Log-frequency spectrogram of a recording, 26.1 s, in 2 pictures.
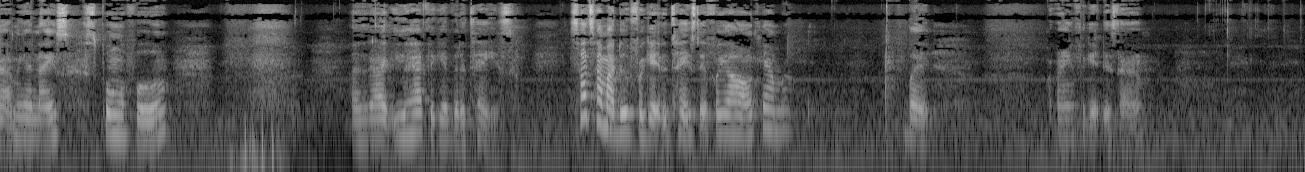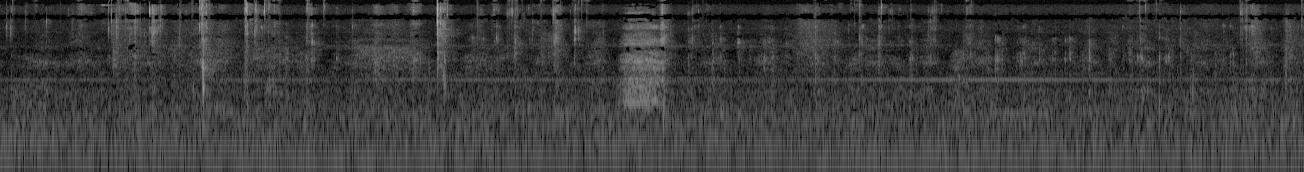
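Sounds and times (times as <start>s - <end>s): low hum: 0.0s - 26.0s
person chewing food: 11.8s - 26.0s.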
